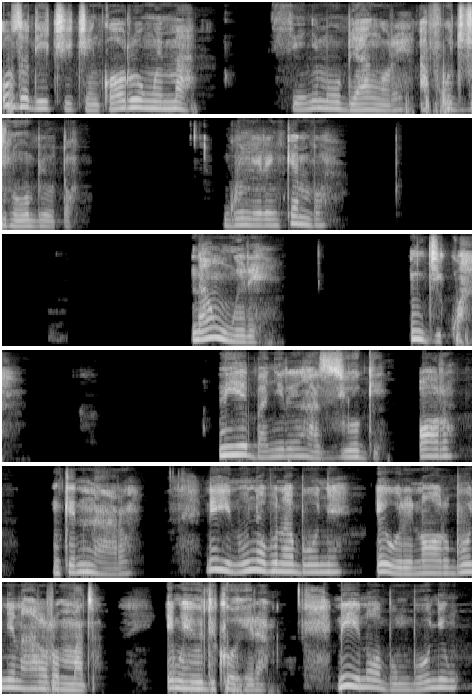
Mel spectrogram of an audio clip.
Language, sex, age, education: Igbo, female, 15-29, tertiary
